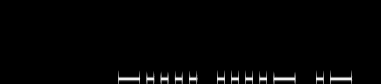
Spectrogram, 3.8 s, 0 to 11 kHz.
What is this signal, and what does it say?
Morse code, heard as a keyed tone, about 17 wpm, 700 Hz. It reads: 64A
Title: All Cut Numbers - 3-Digit 17wpm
